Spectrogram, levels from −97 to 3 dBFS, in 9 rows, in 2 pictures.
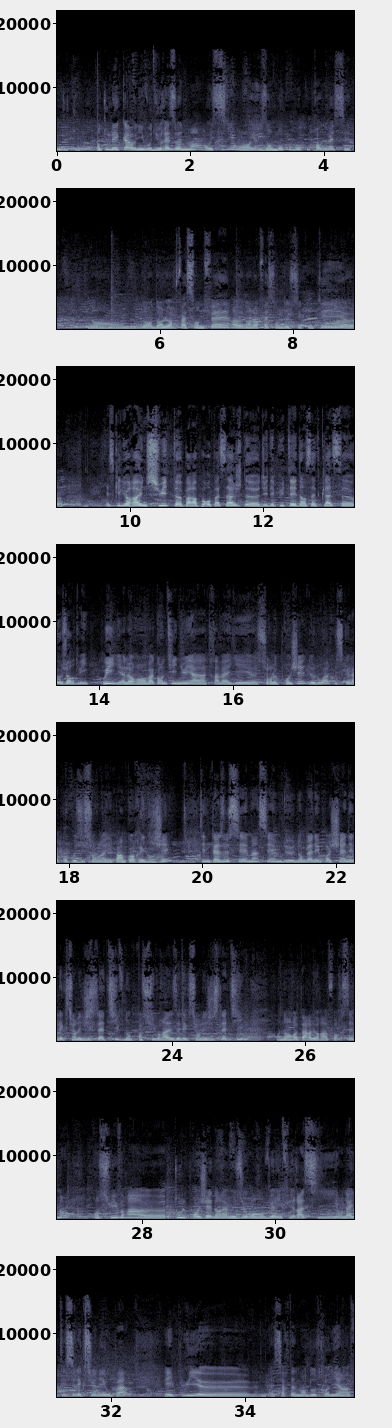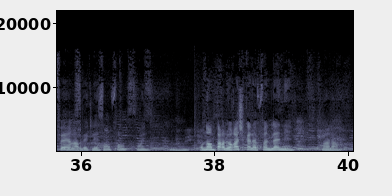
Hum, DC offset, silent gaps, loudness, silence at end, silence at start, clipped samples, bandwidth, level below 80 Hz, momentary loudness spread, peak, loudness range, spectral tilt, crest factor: none; under 0.1%; none; -32 LUFS; 0 s; 0 s; under 0.1%; 16 kHz; -68 dBFS; 12 LU; -10 dBFS; 8 LU; -4.5 dB/octave; 22 dB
